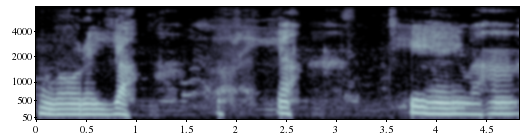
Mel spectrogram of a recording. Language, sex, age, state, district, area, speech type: Hindi, male, 45-60, Uttar Pradesh, Lucknow, rural, spontaneous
